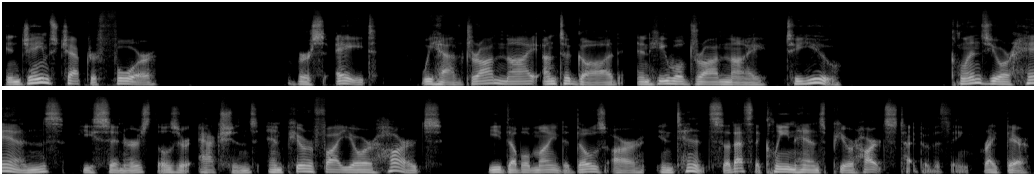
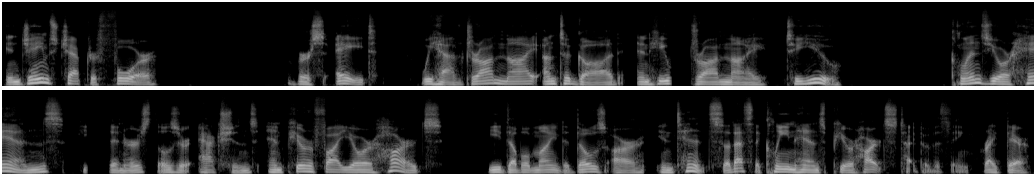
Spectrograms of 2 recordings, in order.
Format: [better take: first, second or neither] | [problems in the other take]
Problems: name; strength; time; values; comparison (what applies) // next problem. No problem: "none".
first | audio cutting out; at 6.5 s and at 11 s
